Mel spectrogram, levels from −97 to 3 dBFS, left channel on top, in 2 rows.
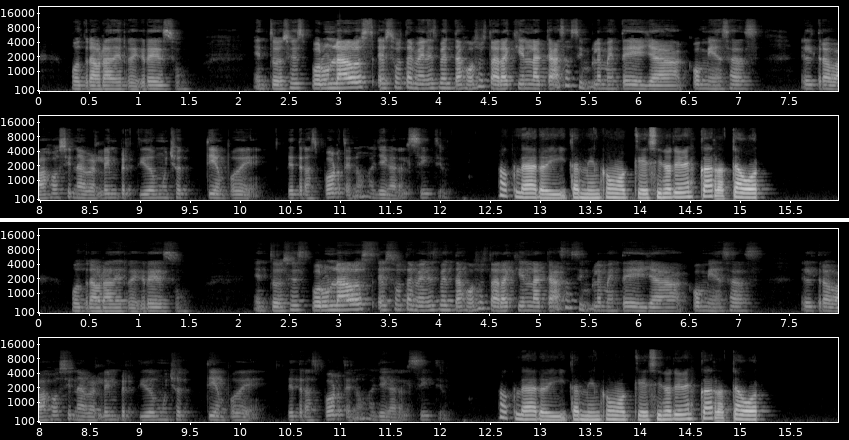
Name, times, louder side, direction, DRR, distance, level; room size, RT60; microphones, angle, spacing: voice 1, 0.3-1.5 2.2-7.2 7.6-9.4 9.7-10.2 10.6-12.1, left 4 dB, 65° left, 1.5 m, -39 dB
voice 2, 12.6-15.2, left 4 dB, 35° left, 0.4 m, -28 dB
14.0 x 5.7 x 2.3 m
head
